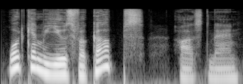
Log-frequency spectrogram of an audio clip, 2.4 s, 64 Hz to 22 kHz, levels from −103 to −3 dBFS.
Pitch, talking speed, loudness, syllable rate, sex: 130 Hz, 200 wpm, -17 LUFS, 5.2 syllables/s, male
